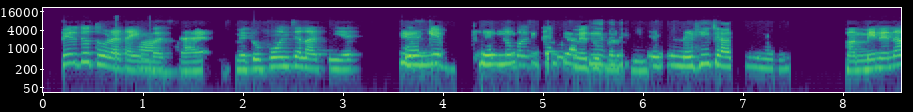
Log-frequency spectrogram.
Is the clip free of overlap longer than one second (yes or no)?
no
